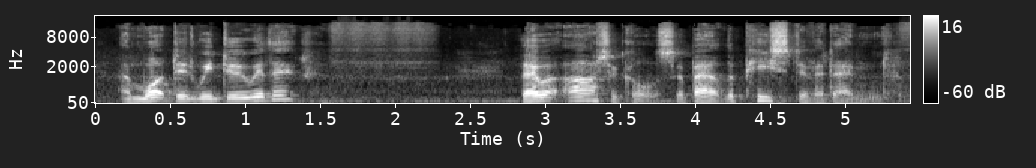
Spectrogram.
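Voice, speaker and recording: A man with an English accent speaks at a medium pitch and a moderate pace, with a dark, mellow tone and vocal fry. His pitch swings very widely, and long, frequent pauses break up his speech. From England. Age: 60s. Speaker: political commentator. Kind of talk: personal video monologue. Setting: at home.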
